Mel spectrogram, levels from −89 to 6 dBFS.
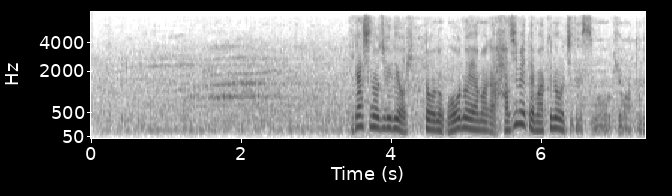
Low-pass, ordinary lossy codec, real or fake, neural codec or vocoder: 7.2 kHz; none; fake; vocoder, 22.05 kHz, 80 mel bands, HiFi-GAN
